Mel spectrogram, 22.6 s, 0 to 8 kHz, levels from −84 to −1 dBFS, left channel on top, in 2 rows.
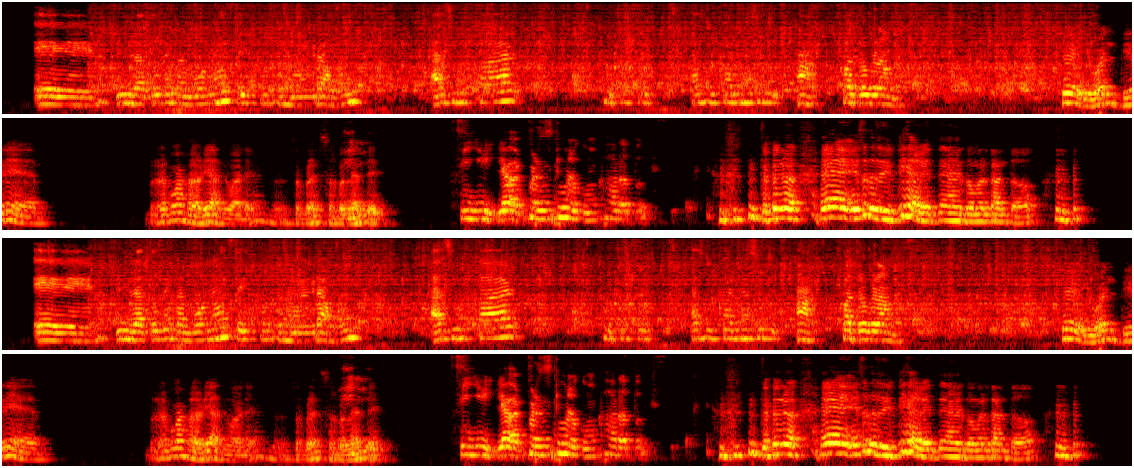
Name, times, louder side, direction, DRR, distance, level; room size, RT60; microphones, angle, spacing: voice 1, 0.3-3.5 4.3-5.2 6.0-6.5 6.9-8.1 8.4-9.0 14.6-15.1 15.8-17.7, right 1 dB, 65° right, 0.9 m, -30 dB
sound 1, 0.8-11.0, left 1 dB, ahead, 1.1 m, -40 dB
voice 2, 10.6-11.7 12.8-15.0 18.5-22.0, left 2 dB, 20° left, 0.7 m, -28 dB
2.7 x 2.1 x 2.2 m
head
